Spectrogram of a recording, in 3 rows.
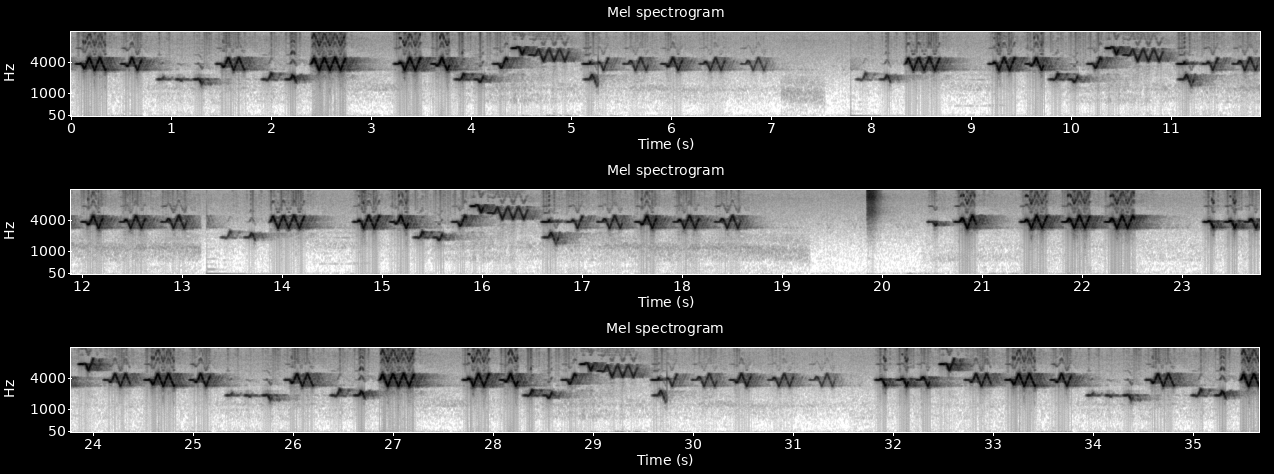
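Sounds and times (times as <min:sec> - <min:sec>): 
bird singing trills: 0:00.0 - 0:07.1, 0:07.8 - 0:18.8, 0:20.4 - 0:35.6.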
